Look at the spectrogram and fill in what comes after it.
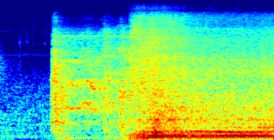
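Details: LS-swapped G-body Cutlass after fixing a three-year fuel system issue: short crank, catches within a second and settles into a steady idle without stumbling; starts cleanly, though a little lifter tap is noted.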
